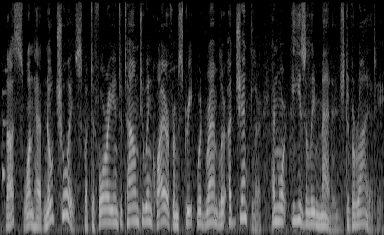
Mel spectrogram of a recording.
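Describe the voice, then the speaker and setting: Proud archaic mountain adeptus; expressive rise and fall, formal sighing delivery. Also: male voice, on the high side, moderate pace, few pauses, a little hiss or hum. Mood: stately. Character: proud old male mountain adeptus in human form. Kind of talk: game voice acting.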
